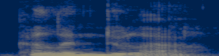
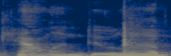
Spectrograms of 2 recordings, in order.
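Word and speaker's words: Calendula: going to use this Kindulla. I believe that's how it's pronounced. I said Kalandula, but I my I probably have told you this before. My friend's like, "It's not right. It's not how you say it.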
